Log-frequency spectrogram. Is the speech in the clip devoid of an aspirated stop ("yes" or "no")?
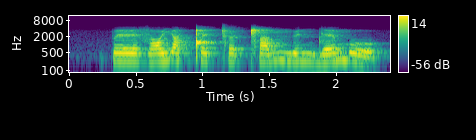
yes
